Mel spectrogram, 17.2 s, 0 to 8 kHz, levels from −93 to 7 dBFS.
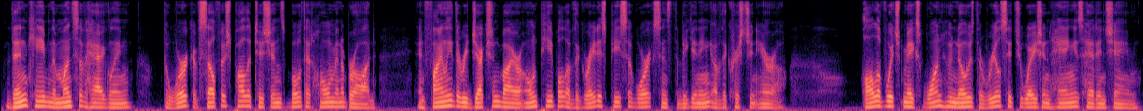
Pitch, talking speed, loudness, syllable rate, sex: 115 Hz, 180 wpm, -19 LUFS, 5.1 syllables/s, male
